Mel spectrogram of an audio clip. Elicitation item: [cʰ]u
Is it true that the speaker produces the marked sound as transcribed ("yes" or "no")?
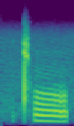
yes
